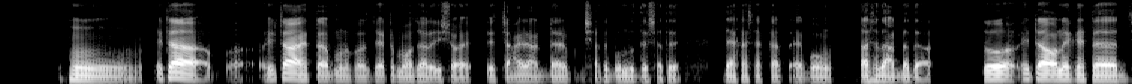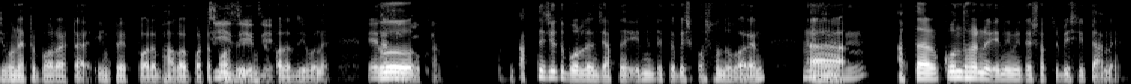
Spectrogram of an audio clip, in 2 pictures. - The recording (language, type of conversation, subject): Bengali, podcast, তুমি ফ্রি সময় সবচেয়ে ভালো কীভাবে কাটাও?
- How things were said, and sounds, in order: "বিষয়" said as "ইসয়"; in English: "impact"; in English: "anime"; in English: "anime"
